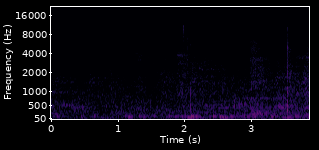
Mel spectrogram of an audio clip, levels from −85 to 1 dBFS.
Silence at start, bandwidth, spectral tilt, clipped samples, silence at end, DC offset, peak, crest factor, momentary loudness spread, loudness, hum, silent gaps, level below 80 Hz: 0 s; 11.5 kHz; -4.5 dB/octave; under 0.1%; 0 s; under 0.1%; -38 dBFS; 28 dB; 7 LU; -65 LUFS; none; none; -74 dBFS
